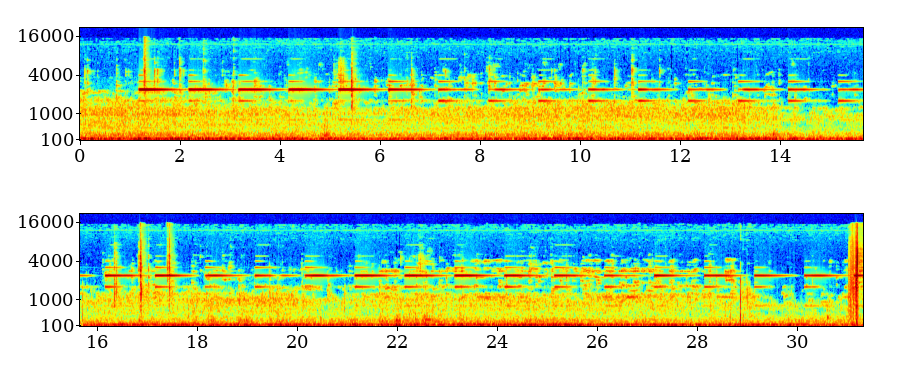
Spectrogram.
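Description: Car moving slowly, with a steady low engine and road rumble heard from inside the cabin. From about a second in, an electronic in-car warning beep repeats evenly, a little faster than once a second. There are a few light knocks.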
